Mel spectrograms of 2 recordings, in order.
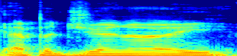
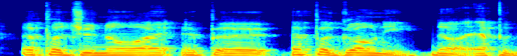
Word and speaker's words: Epigoni: the Diadochi and the Epigenoi, or however you say it, wrote it down, Epigoni, that's how you say it, which is the sons of these guys.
